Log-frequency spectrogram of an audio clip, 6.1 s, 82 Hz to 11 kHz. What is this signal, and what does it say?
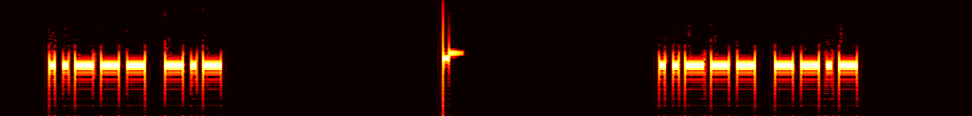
Morse code, heard as a keyed tone, about 30 wpm, 700 Hz. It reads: 2K 2Q
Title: Single-Letter Single-Number 30wpm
